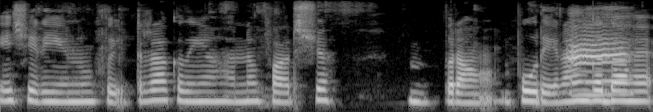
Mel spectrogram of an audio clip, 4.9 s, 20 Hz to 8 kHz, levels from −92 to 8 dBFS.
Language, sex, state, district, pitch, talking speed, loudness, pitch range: Punjabi, female, Punjab, Fazilka, 220 Hz, 145 wpm, -19 LUFS, 215-230 Hz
